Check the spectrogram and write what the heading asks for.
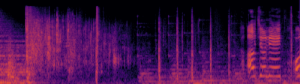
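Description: Cartoon background music cuts off just after the start and gives way to a short swish. A few faint clicks follow over a low hum, and a voice breaks in near the end.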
